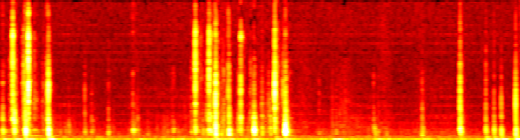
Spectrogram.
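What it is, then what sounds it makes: Plastic and metal mechanical keyboard being typed on. Long nails and then fingertips type on a plastic and metal typewriter-style RGB mechanical keyboard with round plastic keycaps in chrome rims. The result is an irregular run of sharp, bright clicks with almost no ring, some louder than others, over a faint low background rumble.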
